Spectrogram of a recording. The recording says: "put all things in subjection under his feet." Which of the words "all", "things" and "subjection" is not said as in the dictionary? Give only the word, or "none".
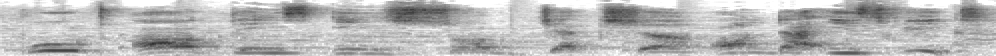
things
